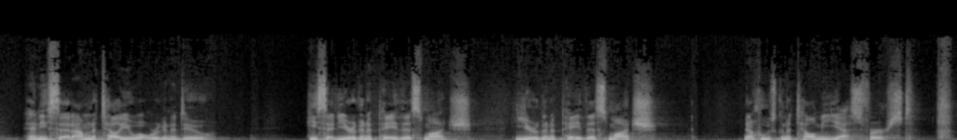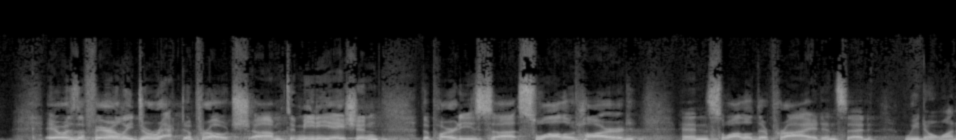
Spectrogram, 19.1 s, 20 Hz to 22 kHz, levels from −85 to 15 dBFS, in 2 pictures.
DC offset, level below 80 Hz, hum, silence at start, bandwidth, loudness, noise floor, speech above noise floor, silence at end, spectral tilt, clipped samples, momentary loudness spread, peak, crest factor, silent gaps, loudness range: under 0.1%; -52 dBFS; none; 0.25 s; 16.5 kHz; -18 LUFS; -54 dBFS; 36 dB; 0 s; -4 dB/octave; under 0.1%; 11 LU; -4 dBFS; 16 dB; none; 5 LU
